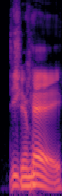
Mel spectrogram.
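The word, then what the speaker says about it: Dike: And if you're, if you're looking for his name on the platform and it's difficult to find because his name is pronounced DK.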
